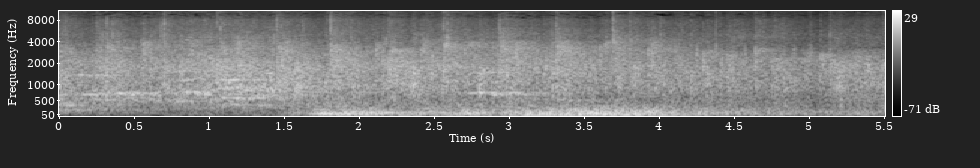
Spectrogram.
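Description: Church congregation applauding and calling out in response to the sermon, with music sounding along and a strong low note from about two seconds in to about four.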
